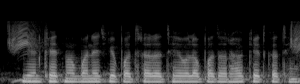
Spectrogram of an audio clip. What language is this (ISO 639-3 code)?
hne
